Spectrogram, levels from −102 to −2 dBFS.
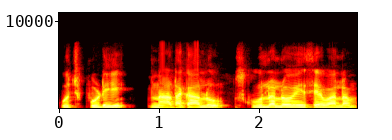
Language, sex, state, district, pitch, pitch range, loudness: Telugu, male, Telangana, Nalgonda, 125 Hz, 120-130 Hz, -15 LUFS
